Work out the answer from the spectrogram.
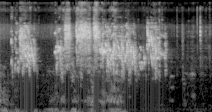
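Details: Budgerigars of a family flock chirping: two loud bursts of rasping, high warbled chatter, then fading to near quiet with faint clicks.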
